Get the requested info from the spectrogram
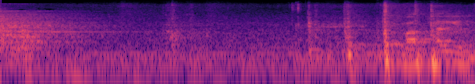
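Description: A few short hard clicks and knocks from a plastic blender lid being fitted onto the jar, about one and a half seconds in. A single sharp knock comes right at the start.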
